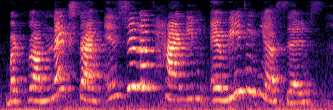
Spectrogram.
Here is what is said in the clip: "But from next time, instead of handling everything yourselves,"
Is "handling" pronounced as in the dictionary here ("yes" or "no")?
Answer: no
